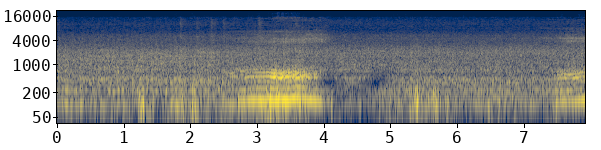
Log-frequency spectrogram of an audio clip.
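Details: A man snoring loudly in his sleep for a second night in a row: a low rumbling snore rising to a louder buzzing breath near the middle, over steady room noise; ordinary snoring.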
